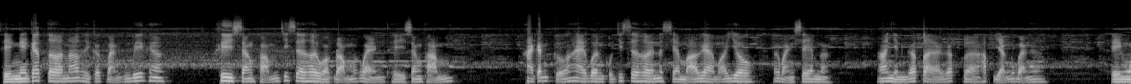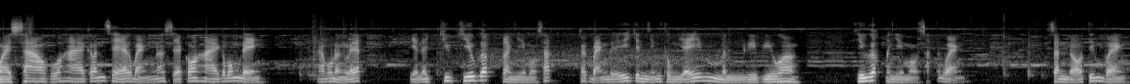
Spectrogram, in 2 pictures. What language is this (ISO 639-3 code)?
vie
